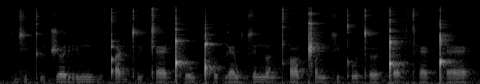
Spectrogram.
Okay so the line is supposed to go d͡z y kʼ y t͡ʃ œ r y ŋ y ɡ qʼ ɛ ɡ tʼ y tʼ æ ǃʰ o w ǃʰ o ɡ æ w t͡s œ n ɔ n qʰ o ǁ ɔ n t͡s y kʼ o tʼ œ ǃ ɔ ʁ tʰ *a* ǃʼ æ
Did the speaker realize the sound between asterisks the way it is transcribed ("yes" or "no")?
no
